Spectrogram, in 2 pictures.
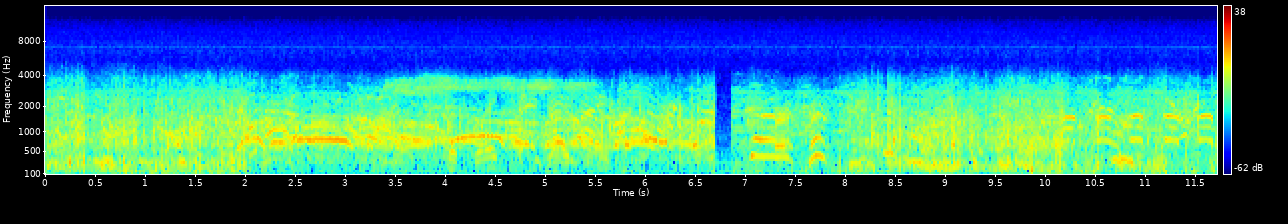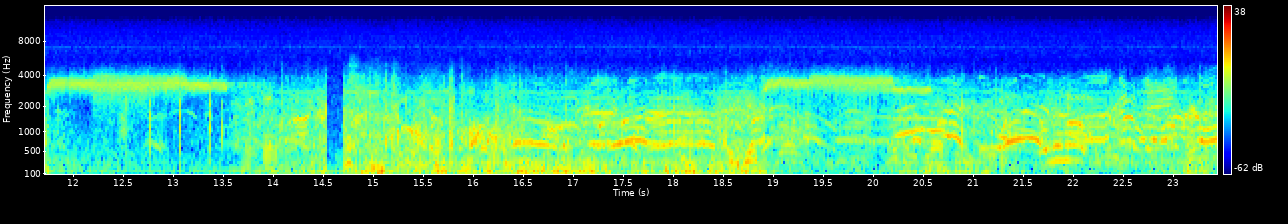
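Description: Players and coaches shouting and talking over one another at a football game, with no single voice clear. A referee's whistle is blown three times, each blast lasting a second or two. The sound briefly drops out twice.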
